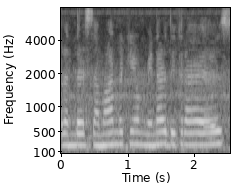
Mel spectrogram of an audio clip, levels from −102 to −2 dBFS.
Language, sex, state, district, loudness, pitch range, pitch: Hindi, female, Uttar Pradesh, Jalaun, -25 LUFS, 230-245 Hz, 235 Hz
